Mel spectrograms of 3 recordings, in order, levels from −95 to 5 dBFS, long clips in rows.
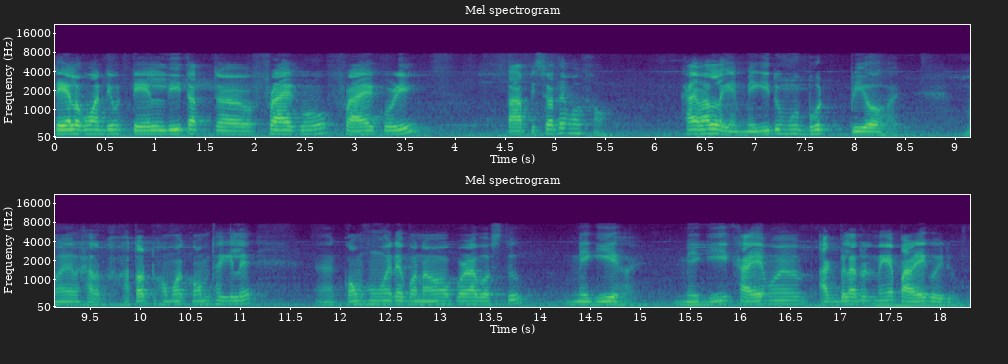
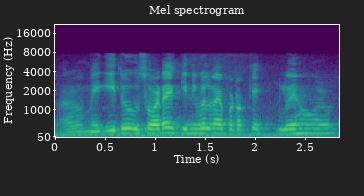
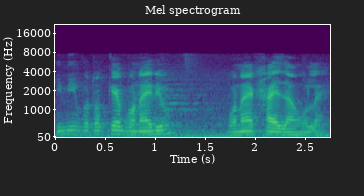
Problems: background sounds at intervals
